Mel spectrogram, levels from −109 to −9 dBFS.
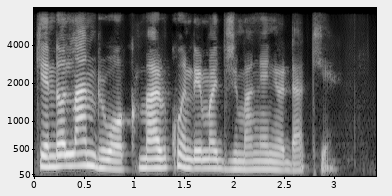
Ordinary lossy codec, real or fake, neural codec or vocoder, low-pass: none; fake; codec, 16 kHz, 2 kbps, X-Codec, HuBERT features, trained on balanced general audio; 7.2 kHz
